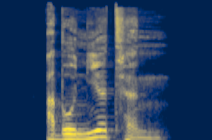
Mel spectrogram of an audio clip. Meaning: inflection of abonnieren: 1. first/third-person plural preterite 2. first/third-person plural subjunctive II
- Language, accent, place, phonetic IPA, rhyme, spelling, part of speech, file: German, Germany, Berlin, [abɔˈniːɐ̯tn̩], -iːɐ̯tn̩, abonnierten, adjective / verb, De-abonnierten.ogg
